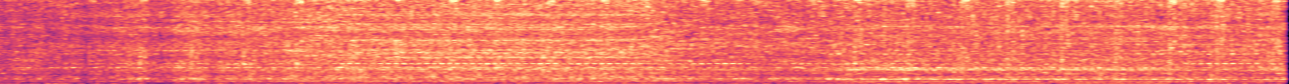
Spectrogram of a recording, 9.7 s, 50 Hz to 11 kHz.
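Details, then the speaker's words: 2010 Chevrolet Traverse first start after timing chain replacement, spark plugs, valve cover gaskets and torque mount: uneven, lumpy, bouncing idle with stumbling beat, misfiring badly, no check engine light; cause not confirmed. "She's idling like poop. Let me turn off this AC. Forgot how idle's bouncing around."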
